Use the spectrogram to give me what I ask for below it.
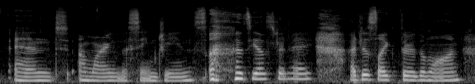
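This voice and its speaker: A soft-spoken woman, somewhat breathy, with a medium pitch, a dark, mellow tone, and a moderate pace. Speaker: lifestyle vlogger. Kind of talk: casual vlog.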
